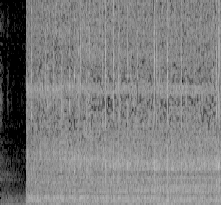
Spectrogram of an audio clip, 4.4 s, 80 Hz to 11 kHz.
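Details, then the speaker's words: 2011 Renault Fluence petrol engine, cold, with fast uneven light ticking over a hissy engine-bay sound, worse when accelerating. A mechanic suspects the tensioner, which is vibrating heavily and has shifted off its mark; not confirmed. "Um barulho de estalo. O mecânico falou que pode estar vindo dali, ó. O tensor que tá vibrando bastante."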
